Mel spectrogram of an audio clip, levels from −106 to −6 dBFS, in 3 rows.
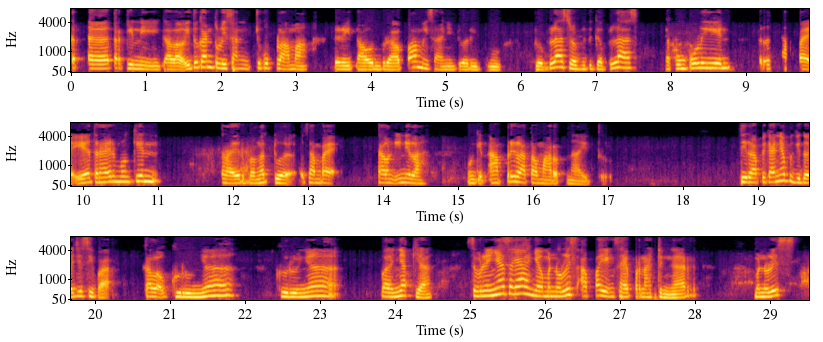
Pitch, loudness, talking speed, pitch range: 205 Hz, -15 LUFS, 110 wpm, 180-240 Hz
